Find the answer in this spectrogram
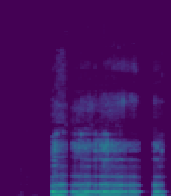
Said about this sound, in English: Sorry about the burping, everybody.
